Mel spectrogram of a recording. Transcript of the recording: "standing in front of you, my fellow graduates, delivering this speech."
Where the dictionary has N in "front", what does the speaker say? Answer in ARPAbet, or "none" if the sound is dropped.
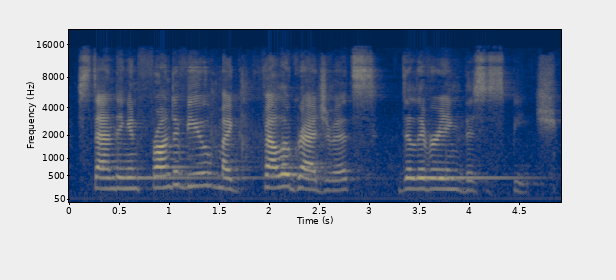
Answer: N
